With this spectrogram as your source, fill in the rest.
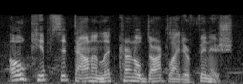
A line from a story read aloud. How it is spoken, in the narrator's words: Jaina snapped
